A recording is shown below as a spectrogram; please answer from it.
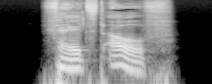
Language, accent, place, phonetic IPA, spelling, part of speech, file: German, Germany, Berlin, [ˌfɛlst ˈaʊ̯f], fällst auf, verb, De-fällst auf.ogg
- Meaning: second-person singular present of auffallen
